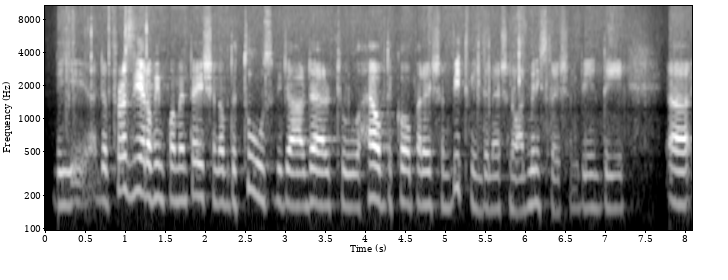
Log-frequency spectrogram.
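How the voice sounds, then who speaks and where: A man moderating a conference panel, posing questions in a measured way with some fillers. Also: high voice, slight background noise, poor audio.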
